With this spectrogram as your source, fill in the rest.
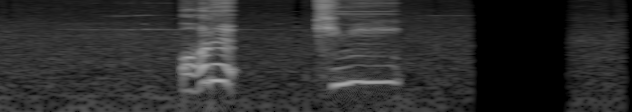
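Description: A boy speaks briefly with surprise.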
